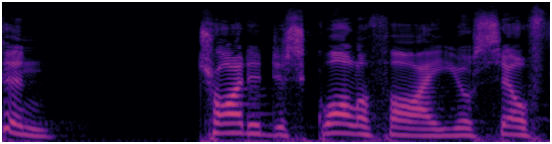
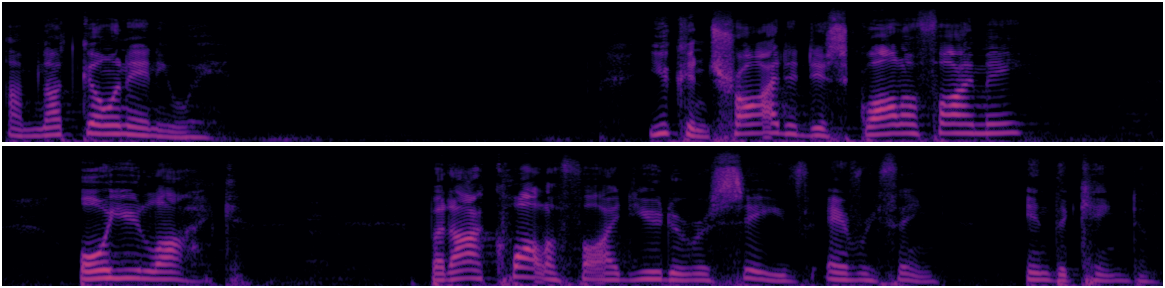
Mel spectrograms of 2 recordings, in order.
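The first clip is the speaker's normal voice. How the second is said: tender reassurance; 3 semitones lower than usual. Acted. Jesus speaks tenderly to woman.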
